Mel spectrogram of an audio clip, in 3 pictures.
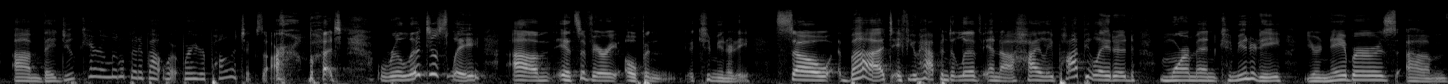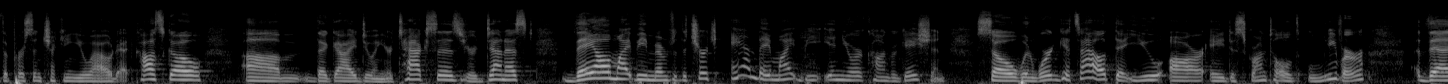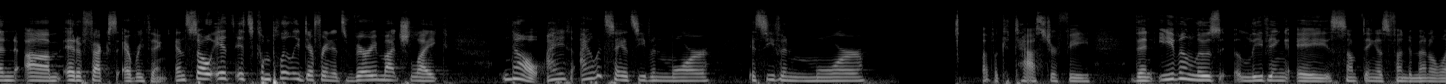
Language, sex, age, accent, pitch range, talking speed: English, female, 50-69, American, 160-220 Hz, 165 wpm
